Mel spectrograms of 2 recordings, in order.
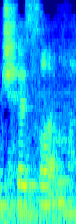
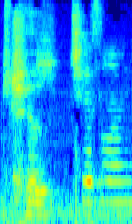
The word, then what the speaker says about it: Chisholm: Brandon Chisholm, I think that's his name. Chisholm, Chislm, or something like that. It might be pronounced Chisholm with a silent L, but I know that has an L in it.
